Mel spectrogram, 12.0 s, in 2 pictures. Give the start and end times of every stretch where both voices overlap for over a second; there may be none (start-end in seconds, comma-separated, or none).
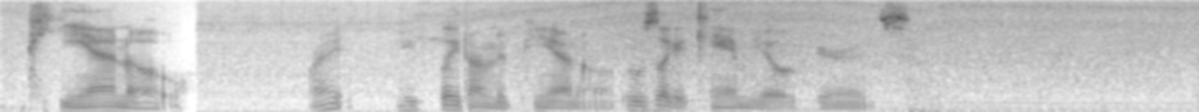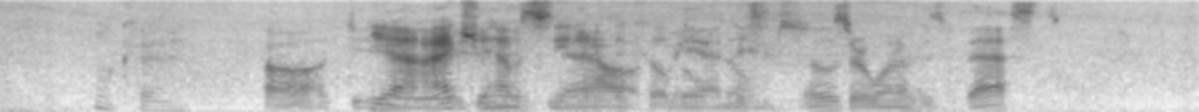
7.8-10.0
